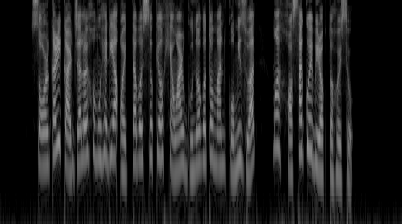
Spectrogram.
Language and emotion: Assamese, angry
